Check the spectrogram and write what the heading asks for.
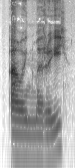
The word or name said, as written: Abhainn Ma Ruibhe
